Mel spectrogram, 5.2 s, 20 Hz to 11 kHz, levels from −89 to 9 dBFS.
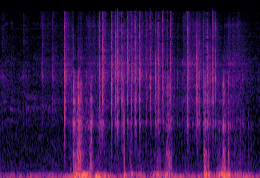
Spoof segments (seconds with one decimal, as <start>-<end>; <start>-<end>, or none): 1.3-2.2; 2.7-4.6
